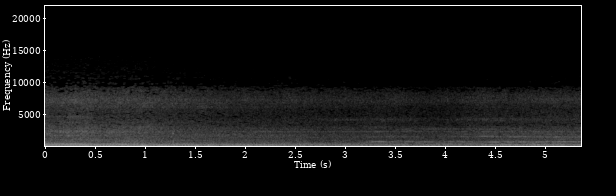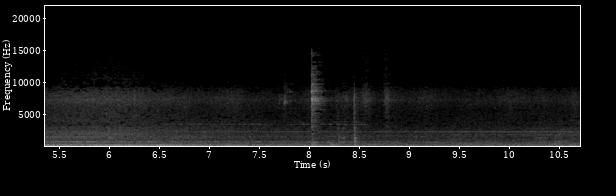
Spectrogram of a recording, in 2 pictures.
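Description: Steady low background hum, with a single faint click about eight seconds in.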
